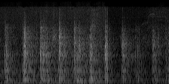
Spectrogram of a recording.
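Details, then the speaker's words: Cheap used mountain bike rear wheel spun by hand after refitting, chain removed: dull loose clicking about five per second fading as it slows; play in worn hub bearings needing replacement. "That is the play and the bearings that go through there. They need to be changed."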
